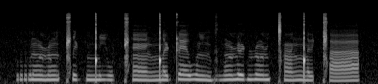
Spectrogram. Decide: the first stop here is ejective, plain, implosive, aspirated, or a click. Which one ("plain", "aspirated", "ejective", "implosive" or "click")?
click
